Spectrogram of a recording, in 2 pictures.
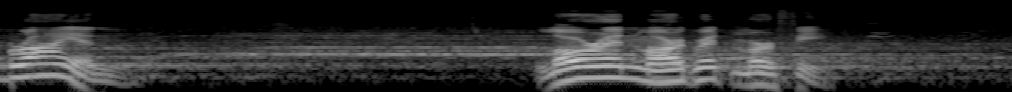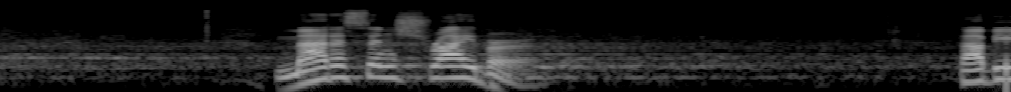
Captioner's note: applause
